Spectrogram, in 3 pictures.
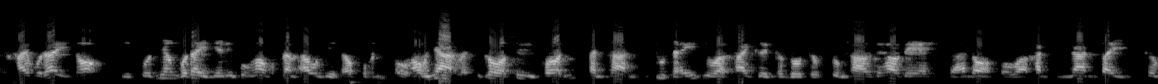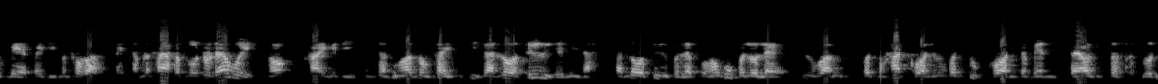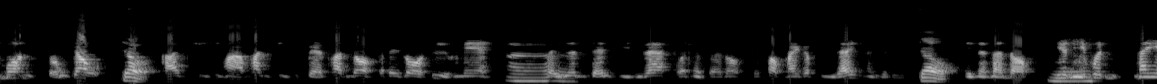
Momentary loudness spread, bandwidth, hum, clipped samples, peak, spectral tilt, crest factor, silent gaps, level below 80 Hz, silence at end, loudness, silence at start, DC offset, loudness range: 12 LU; 11 kHz; none; under 0.1%; -10 dBFS; -5 dB/octave; 16 dB; 1.07-1.11 s, 9.45-9.49 s, 32.27-32.31 s, 34.40-34.44 s; -78 dBFS; 0 s; -25 LUFS; 0.05 s; under 0.1%; 4 LU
